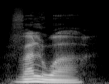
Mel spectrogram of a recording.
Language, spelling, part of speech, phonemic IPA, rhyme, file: French, valoir, verb, /va.lwaʁ/, -waʁ, Fr-valoir.ogg
- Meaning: 1. to be worth 2. to earn, to win, to bring (something of value, ironic usage notwithstanding) 3. to be equal to 4. to be the same, to have no difference between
